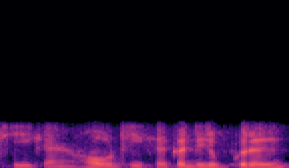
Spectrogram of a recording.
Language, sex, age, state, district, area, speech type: Marathi, male, 18-30, Maharashtra, Yavatmal, rural, conversation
